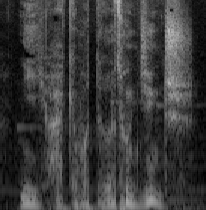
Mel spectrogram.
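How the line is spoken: Whispering. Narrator (Chinese): 外面那个人在小声低语

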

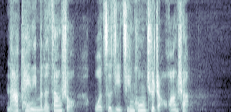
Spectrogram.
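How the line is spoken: Cold. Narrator (Chinese): 陈旭宇冷声道

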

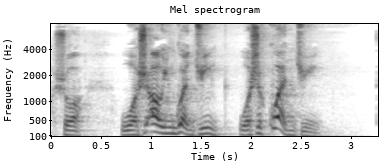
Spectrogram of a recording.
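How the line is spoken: Shouting in restaurant. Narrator (Chinese): 阿里在餐馆里面喊道

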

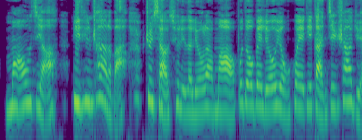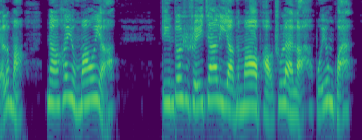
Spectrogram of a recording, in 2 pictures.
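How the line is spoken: Laughing veteran guard. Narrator (Chinese): 另一个老资格的保安笑道

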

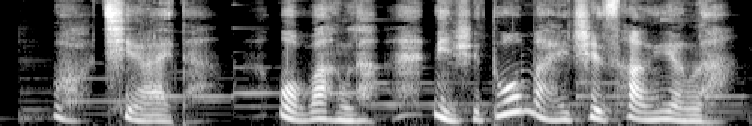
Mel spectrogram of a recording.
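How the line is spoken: Sighing. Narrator (Chinese): 麝鼠太太叹了口气

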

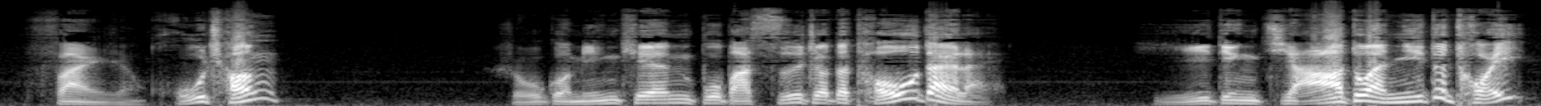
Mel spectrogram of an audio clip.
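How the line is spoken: Stern shout. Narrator (Chinese): 厉声喝道

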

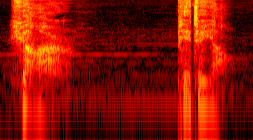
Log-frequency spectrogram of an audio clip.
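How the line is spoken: Sighing. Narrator (Chinese): 叶轩寒…皱着眉头…他叹了一口气

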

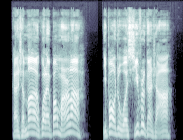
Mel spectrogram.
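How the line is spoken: Shouting. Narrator (Chinese): 我岳父转身就冲着我就喊

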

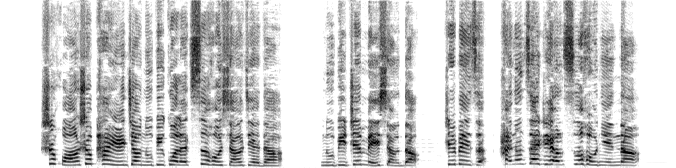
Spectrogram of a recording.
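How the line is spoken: Tearful, crying. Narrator (Chinese): 碧儿眼泪登时就流了下来，哭着说道

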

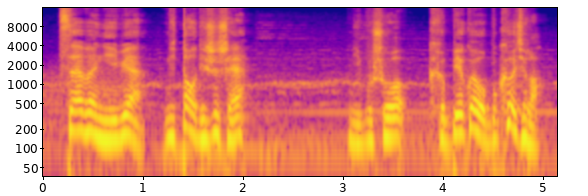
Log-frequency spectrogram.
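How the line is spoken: Low, threatening. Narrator (Chinese): 我深深的吸了口气，低声道

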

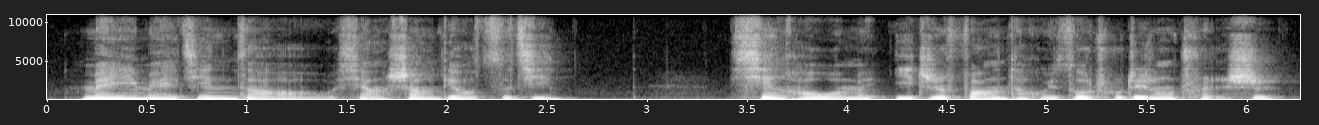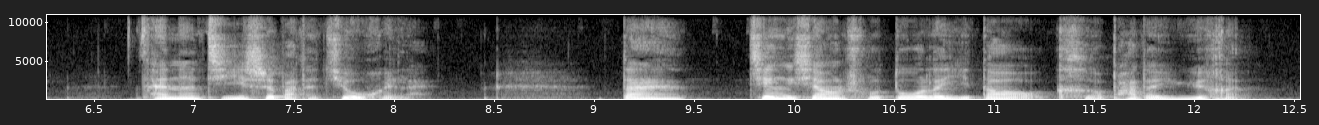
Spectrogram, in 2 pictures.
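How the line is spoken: Soft sigh. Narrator (Chinese): 轻叹说

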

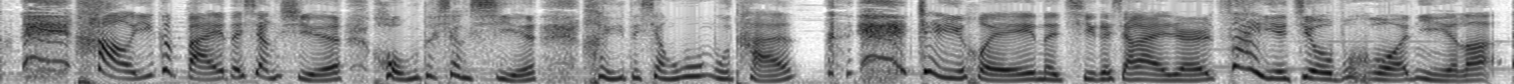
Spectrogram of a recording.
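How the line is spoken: Wild, cruel laughter. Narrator (Chinese): 王后狂笑道

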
